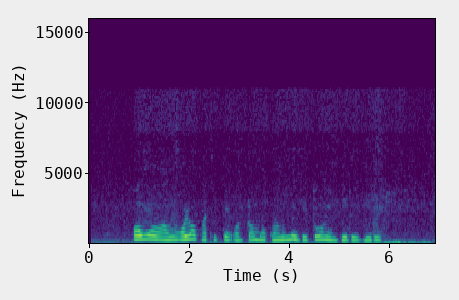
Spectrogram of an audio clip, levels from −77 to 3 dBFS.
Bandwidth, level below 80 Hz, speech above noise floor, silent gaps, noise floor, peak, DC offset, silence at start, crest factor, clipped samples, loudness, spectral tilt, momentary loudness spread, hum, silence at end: 11.5 kHz; -46 dBFS; 31 dB; none; -52 dBFS; -4 dBFS; under 0.1%; 0.9 s; 18 dB; under 0.1%; -21 LUFS; -8.5 dB/octave; 14 LU; none; 0.1 s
